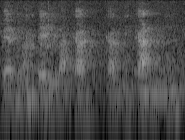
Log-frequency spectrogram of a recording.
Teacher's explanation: La R se asimila cuando va seguida de una consonante a la consonante siguiente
